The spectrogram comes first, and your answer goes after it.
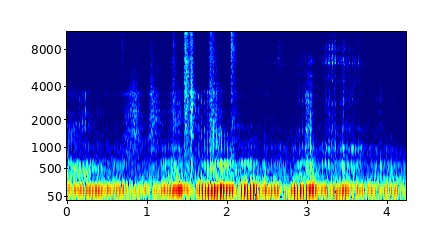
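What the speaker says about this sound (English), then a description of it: "Can you hear him purring?" A close, low, rumbling purr with a steady rhythmic pulse, rising and falling with each breath, with a few faint soft noises over it.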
